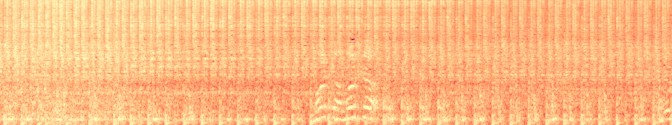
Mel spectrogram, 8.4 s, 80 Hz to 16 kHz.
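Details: DM1 single-cylinder engine after head resurfacing, new head gasket and valve lapping: steady even beat at fast idle, no misses, knocks or valve clatter; runs smoothly and healthy.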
